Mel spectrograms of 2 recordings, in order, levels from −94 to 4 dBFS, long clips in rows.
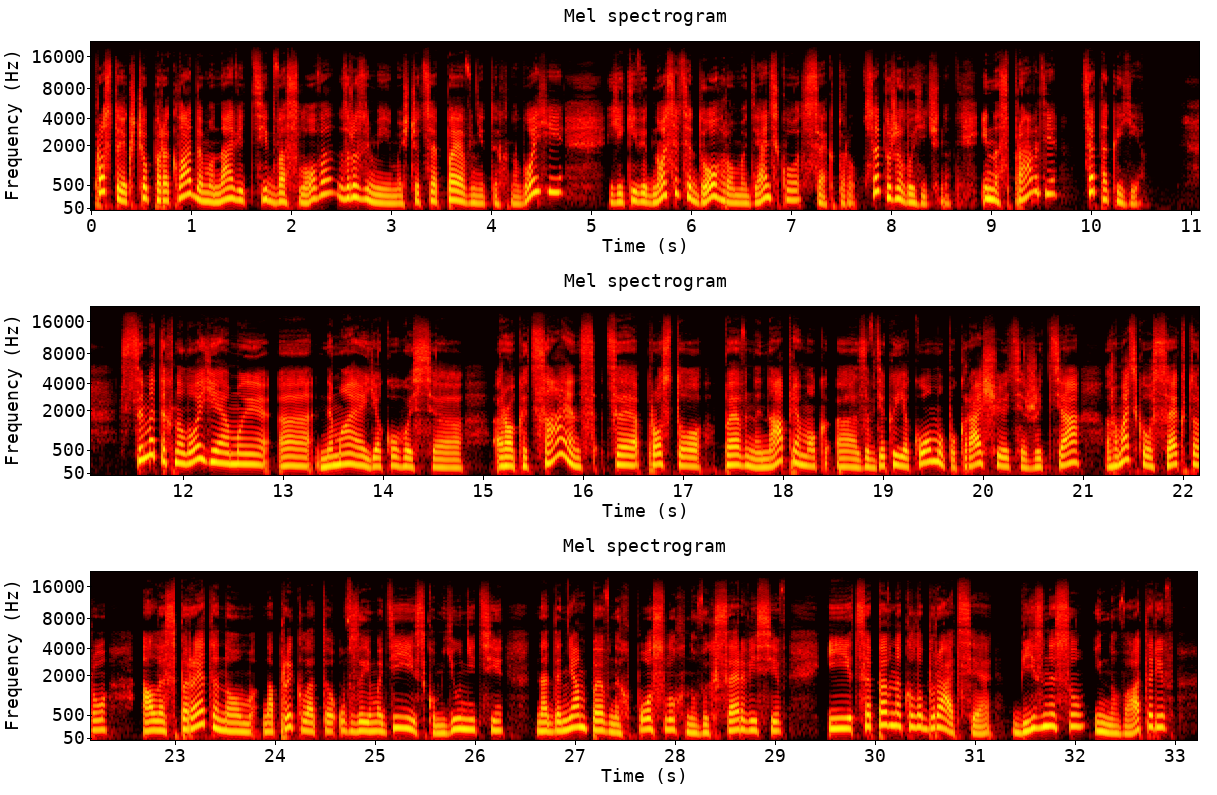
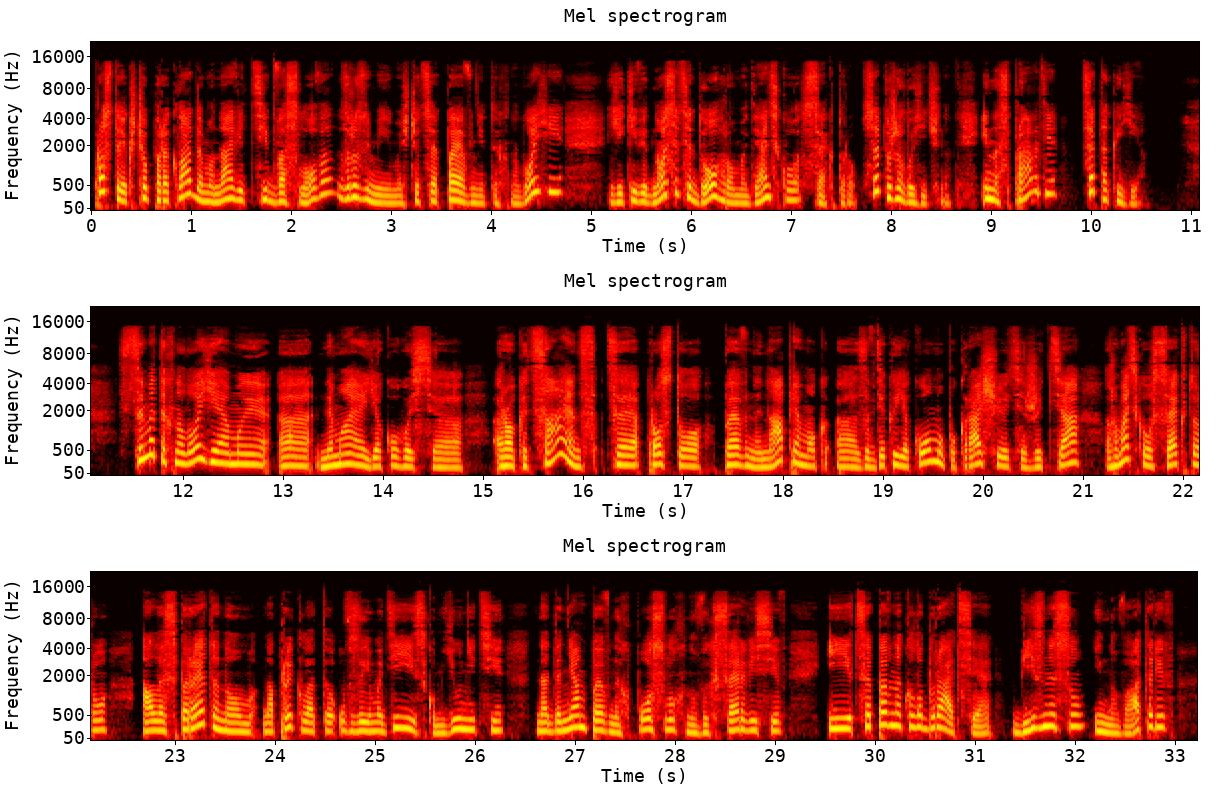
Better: first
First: none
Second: garbled, watery; slightly; nothing above 13.5 kHz

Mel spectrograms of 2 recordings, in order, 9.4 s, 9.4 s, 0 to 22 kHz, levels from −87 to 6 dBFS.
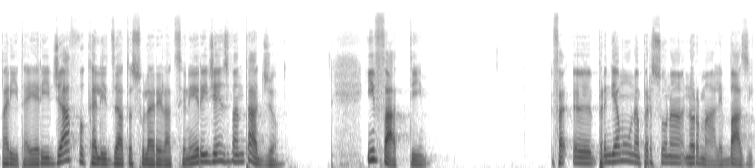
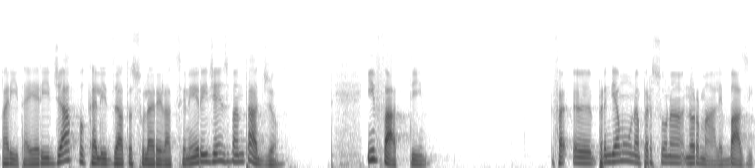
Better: first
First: none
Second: muffled; very; fading above 2.5 kHz

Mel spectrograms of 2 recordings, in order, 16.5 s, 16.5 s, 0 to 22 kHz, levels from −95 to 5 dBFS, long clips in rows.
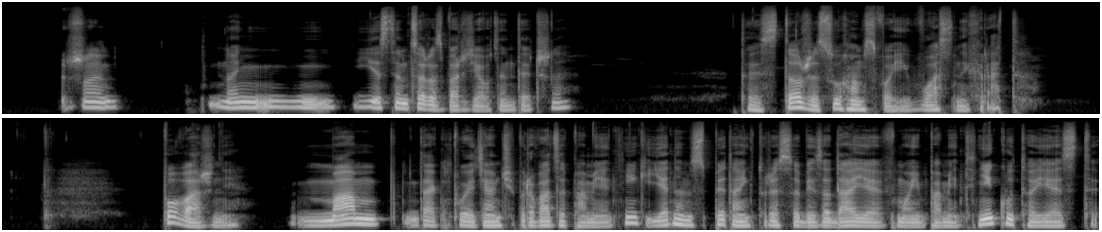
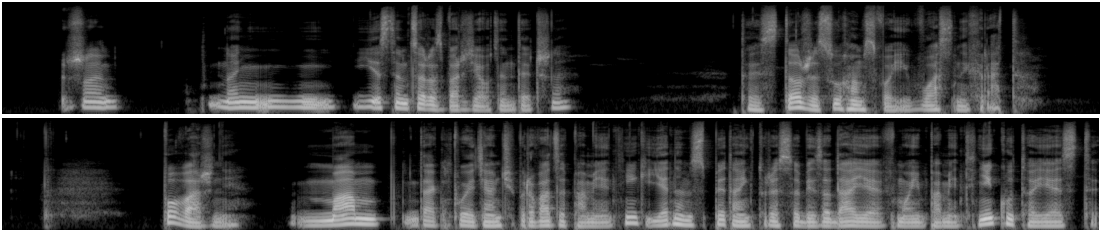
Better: neither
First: none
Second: none

